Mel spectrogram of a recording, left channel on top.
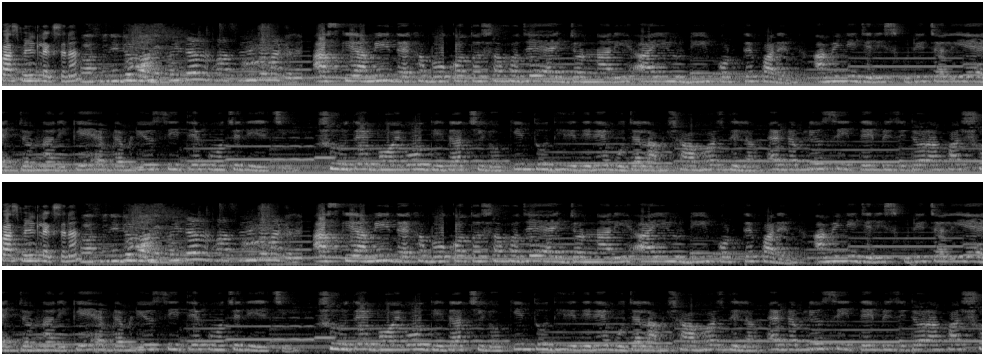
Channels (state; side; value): noise; left; hum, 10 dB below the sound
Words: 5 মিনিট লাগছে না? 5 মিনিটও লাগে না। আজকে আমি দেখাবো কত সহজে একজন নারী আইইউডি পড়তে পারেন। আমি নিজের স্কুটি চালিয়ে একজন নারীকে FWC তে পৌঁছে দিয়েছি। শুরুতে ভয় ও দ্বিধা ছিল, কিন্তু ধীরে ধীরে বোঝালাম, সাহস দিলাম। FWC তে ভিজিটর আফা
